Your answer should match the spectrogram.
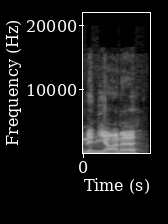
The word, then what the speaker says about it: Mignogna: You had the first time, yeah, Mignogna. Like, Mignogna? Okay. Yeah. I think that it's that one, and then I second guess myself, and I'm like, no, it's this way. So, Mignogna.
